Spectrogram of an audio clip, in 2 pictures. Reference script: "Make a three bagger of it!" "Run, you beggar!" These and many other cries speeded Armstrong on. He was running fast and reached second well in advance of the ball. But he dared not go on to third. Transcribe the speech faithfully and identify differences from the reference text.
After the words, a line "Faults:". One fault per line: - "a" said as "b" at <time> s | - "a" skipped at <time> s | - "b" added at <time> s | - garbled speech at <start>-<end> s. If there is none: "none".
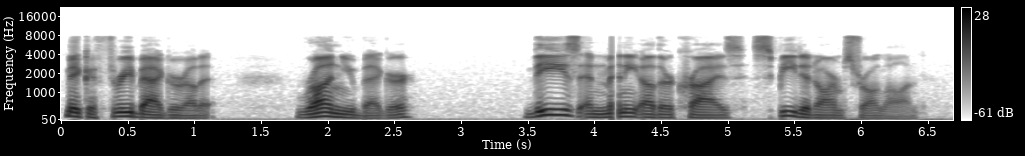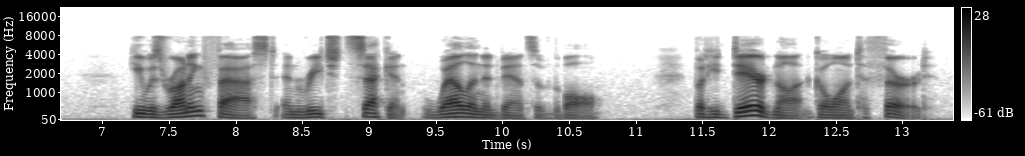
"Make a three bagger of it!" "Run, you beggar!" These and many other cries speeded Armstrong on. He was running fast and reached second well in advance of the ball. But he dared not go on to third.
Faults:
none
